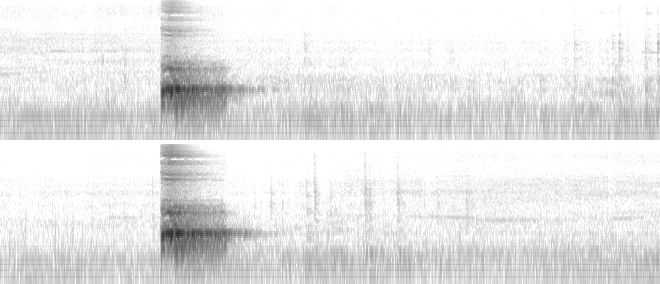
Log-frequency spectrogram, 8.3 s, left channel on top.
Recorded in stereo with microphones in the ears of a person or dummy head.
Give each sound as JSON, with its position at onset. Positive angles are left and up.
{"t": 2.0, "sound": "a shout", "side_deg": -25, "distance_m": 0.5}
